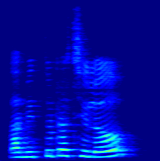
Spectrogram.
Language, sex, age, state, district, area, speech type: Bengali, female, 30-45, West Bengal, Birbhum, urban, spontaneous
